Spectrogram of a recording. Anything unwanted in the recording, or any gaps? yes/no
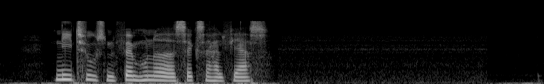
no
